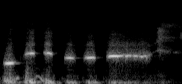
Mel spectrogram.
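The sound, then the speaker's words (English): A person whistles a quick series of short, separate tones, each at a slightly different pitch, then holds a longer note, mimicking the beeps of a touch-tone phone keypad. Clear, no talking. “What's that supposed to be, like touch tone, phone tone?”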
